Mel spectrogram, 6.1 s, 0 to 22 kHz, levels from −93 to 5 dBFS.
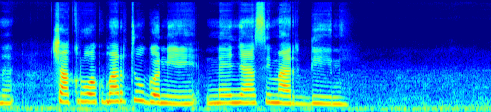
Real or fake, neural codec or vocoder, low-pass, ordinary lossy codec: fake; codec, 44.1 kHz, 2.6 kbps, SNAC; none; none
